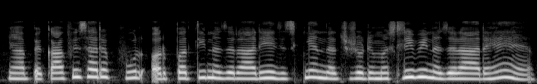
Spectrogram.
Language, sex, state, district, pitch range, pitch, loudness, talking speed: Hindi, female, Jharkhand, Garhwa, 260-310 Hz, 275 Hz, -13 LUFS, 235 wpm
